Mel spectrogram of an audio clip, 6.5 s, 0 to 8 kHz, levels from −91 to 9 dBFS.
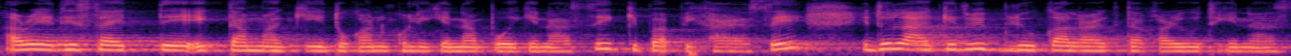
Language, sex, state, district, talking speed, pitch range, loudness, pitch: Nagamese, female, Nagaland, Dimapur, 215 wpm, 175-230 Hz, -15 LUFS, 200 Hz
